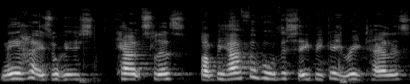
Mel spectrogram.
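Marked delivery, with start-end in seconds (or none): none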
